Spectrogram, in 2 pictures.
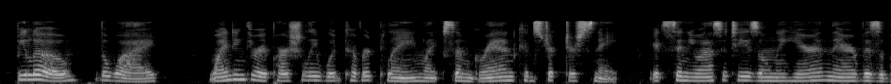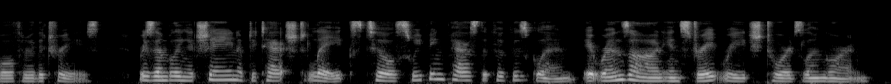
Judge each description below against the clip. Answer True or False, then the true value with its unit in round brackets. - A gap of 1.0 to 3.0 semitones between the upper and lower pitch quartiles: False (3.7 semitones)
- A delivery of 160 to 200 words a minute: False (150 wpm)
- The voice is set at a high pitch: False (170 Hz)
